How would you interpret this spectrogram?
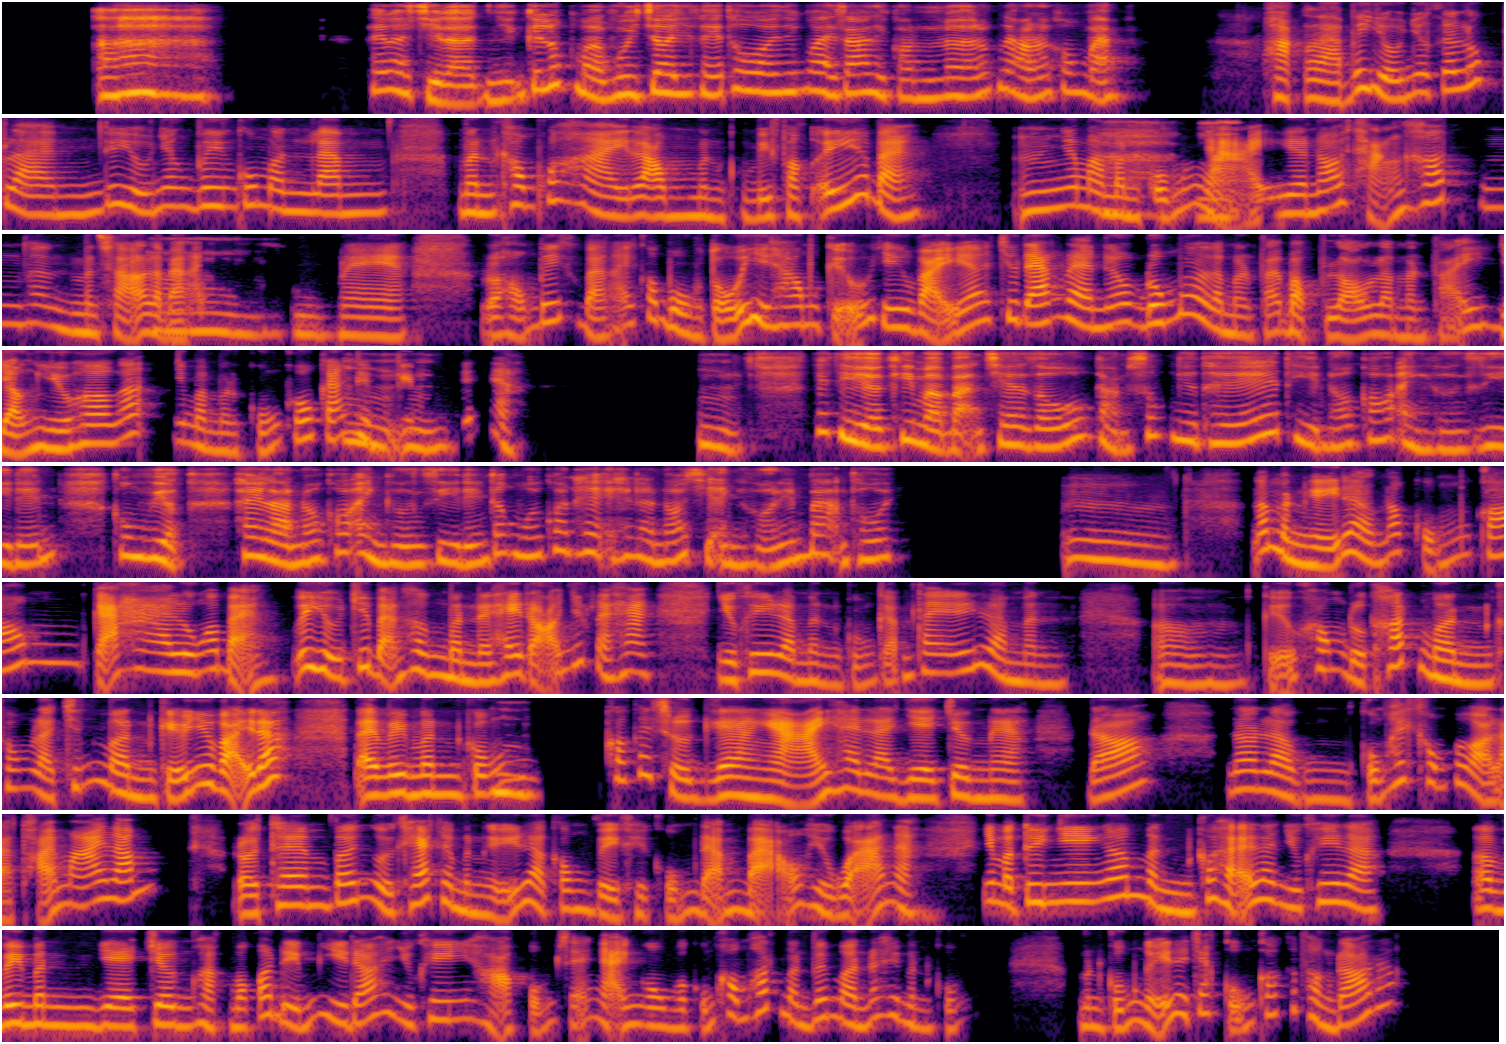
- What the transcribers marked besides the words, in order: tapping; other background noise
- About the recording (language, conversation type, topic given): Vietnamese, advice, Bạn cảm thấy ngại bộc lộ cảm xúc trước đồng nghiệp hoặc bạn bè không?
